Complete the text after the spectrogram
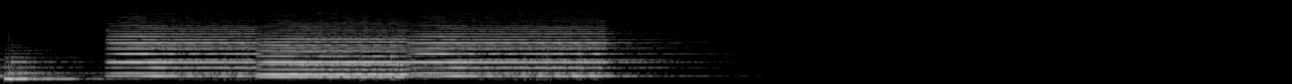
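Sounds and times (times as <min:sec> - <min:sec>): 
viola soliloquy: 0:00.0 - 0:07.0.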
